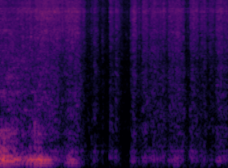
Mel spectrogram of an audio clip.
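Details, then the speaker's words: A female dog snoring while lying right beside the speaker during indoor recording. "I apologize in the last video but my dog is snoring if you hear that that's what it is she right here beside me"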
